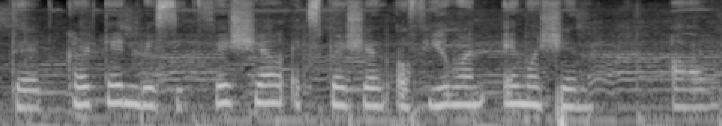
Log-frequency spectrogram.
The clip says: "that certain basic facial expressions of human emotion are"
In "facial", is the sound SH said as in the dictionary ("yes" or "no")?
yes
